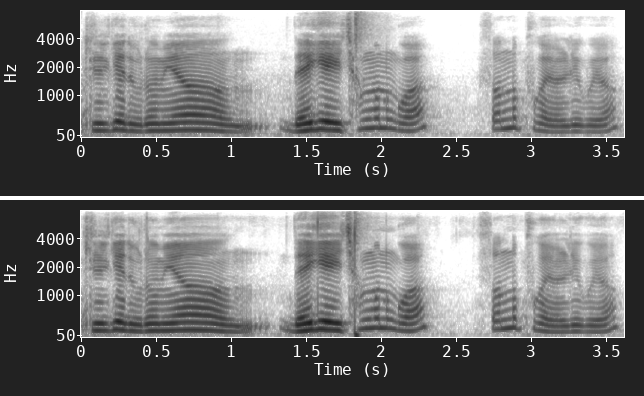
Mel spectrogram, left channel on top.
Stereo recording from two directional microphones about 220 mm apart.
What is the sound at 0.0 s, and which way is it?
Speech, 35° right (ahead or behind).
